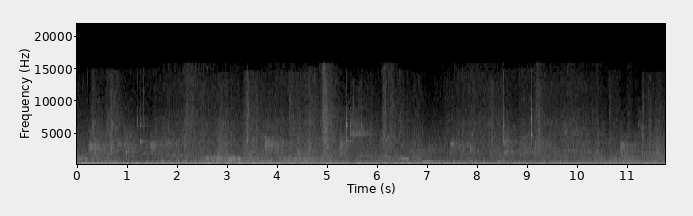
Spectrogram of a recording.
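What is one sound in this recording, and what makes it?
Footsteps tap steadily as a character walks over rocky ground.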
